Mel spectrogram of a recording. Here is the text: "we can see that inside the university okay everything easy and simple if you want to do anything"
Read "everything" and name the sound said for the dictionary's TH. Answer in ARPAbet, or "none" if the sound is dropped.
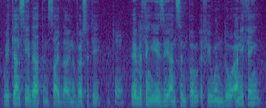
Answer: TH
